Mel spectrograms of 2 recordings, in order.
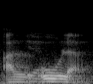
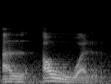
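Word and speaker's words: الأولى: di setelah huruf lam maka cara membacanya adalah Al Ula ketika menemui nantinya ke depan kalau ada bacaan seperti ini bacanya Al Ula kemudian berikutnya tadi di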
